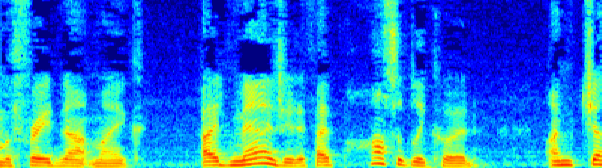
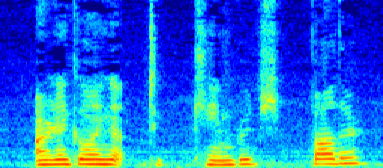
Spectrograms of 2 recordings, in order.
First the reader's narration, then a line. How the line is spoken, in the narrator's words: stammered Mike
